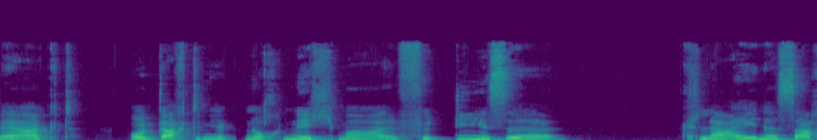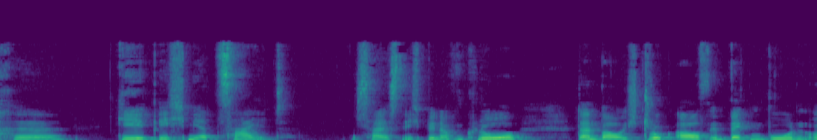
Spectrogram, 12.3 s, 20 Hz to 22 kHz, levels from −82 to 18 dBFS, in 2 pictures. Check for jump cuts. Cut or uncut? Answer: cut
